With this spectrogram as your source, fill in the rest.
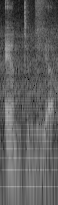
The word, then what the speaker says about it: Antonia: Bohemian name anonia is strongly accented on the first syllable like the English name Anthony and the I is of course given the sound of long e the name is pronounced Antonia book one the shamas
